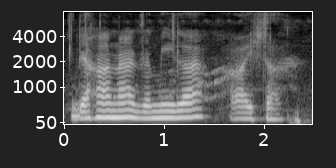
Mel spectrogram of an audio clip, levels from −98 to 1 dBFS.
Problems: constant background noise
